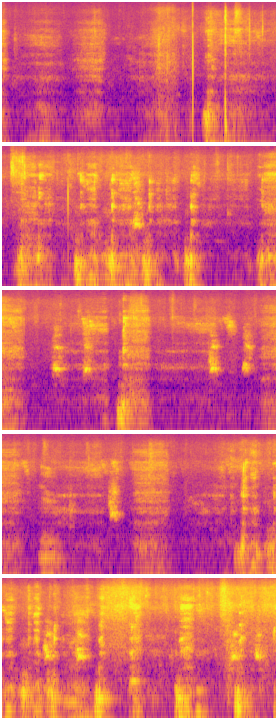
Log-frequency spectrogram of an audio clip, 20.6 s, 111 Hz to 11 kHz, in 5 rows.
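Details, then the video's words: Farrowing Landrace × Pietrain sow with her eleven piglets. Steady low grunting runs throughout, mixed with sharper, higher squeaky sounds and clattering knocks, growing louder toward the end. "Fatare Landrace Pietrain 11 buc"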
